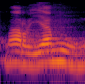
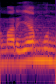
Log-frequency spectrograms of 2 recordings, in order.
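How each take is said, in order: First: The name ends on a vowel, without n. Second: The name ends with an added n sound. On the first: The speaker calls it right. "nggak boleh tanwin" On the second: The speaker calls it wrong. "Bukan Maryamun ya"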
